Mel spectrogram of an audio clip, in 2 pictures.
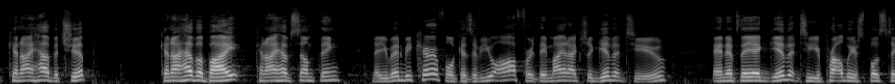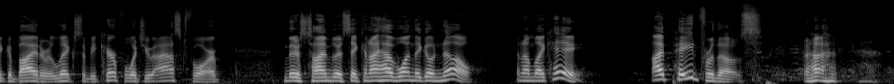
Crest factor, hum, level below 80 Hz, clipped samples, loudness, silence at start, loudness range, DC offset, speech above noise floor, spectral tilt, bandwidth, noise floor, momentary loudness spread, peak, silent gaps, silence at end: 20 dB; none; -66 dBFS; under 0.1%; -27 LUFS; 0.1 s; 5 LU; under 0.1%; 44 dB; -5.5 dB/octave; 17 kHz; -70 dBFS; 11 LU; -6 dBFS; none; 0.2 s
